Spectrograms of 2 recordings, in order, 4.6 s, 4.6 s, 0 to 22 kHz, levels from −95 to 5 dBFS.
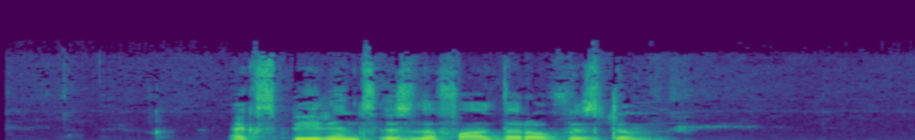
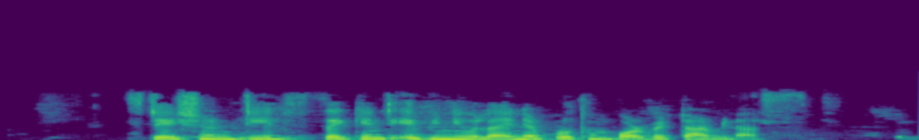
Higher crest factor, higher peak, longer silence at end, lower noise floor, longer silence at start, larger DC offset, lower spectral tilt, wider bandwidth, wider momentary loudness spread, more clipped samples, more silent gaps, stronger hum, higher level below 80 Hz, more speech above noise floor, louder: about the same, 18 dB vs 14 dB; about the same, -2 dBFS vs -2 dBFS; first, 1.25 s vs 0.1 s; about the same, -63 dBFS vs -66 dBFS; first, 1.15 s vs 0.75 s; neither; about the same, -5 dB/octave vs -5.5 dB/octave; first, 14.5 kHz vs 7.8 kHz; about the same, 9 LU vs 8 LU; neither; neither; neither; first, -50 dBFS vs -60 dBFS; second, 47 dB vs 51 dB; about the same, -17 LUFS vs -15 LUFS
